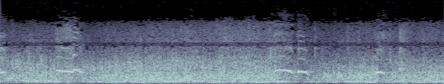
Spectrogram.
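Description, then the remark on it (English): Heavy pouring rain from a storm roars in a loud, dense, unbroken hiss for the whole stretch, with a few faint, brief tonal murmurs surfacing over the downpour. “It's pouring. You two are sitting here with the rain dribbling down your necks.”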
